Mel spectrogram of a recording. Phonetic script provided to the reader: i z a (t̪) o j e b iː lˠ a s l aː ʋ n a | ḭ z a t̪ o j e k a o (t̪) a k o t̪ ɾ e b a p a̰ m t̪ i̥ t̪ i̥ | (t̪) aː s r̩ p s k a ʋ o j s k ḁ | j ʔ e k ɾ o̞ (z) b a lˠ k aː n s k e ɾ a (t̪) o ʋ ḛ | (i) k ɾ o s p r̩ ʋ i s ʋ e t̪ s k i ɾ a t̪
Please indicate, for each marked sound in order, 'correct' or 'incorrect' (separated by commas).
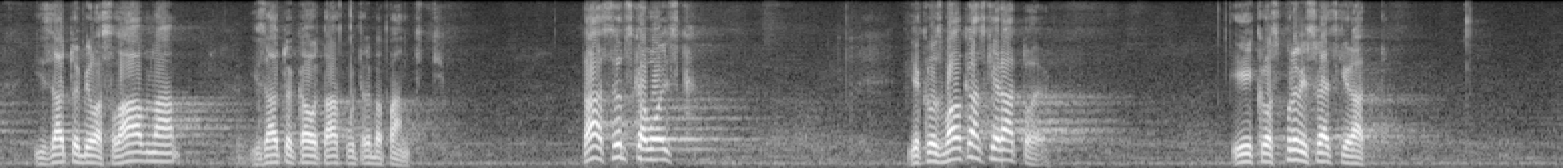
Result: correct, correct, correct, correct, correct, correct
